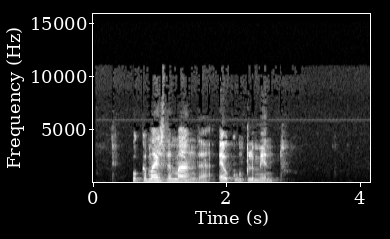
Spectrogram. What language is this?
Galician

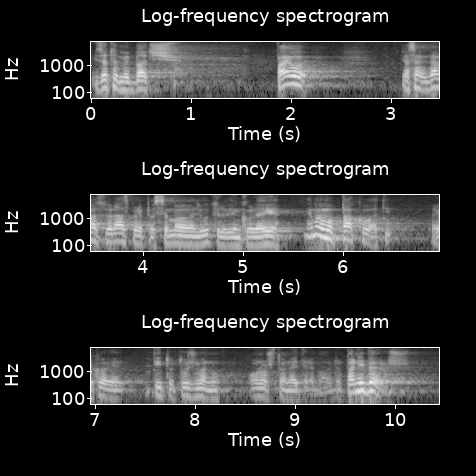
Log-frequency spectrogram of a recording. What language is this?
Croatian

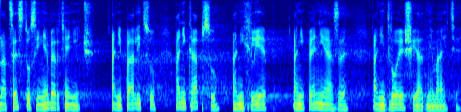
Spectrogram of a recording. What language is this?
Slovak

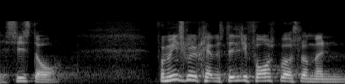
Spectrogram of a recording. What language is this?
Danish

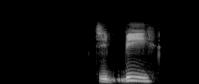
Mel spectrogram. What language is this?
Min Nan Chinese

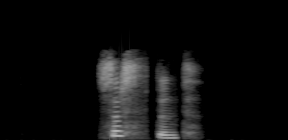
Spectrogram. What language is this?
Kabyle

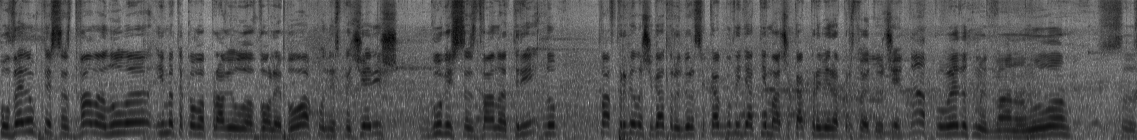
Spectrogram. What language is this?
Bulgarian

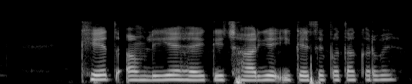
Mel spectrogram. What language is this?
Magahi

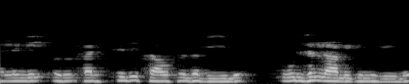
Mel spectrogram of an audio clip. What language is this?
Malayalam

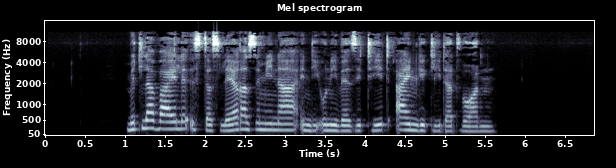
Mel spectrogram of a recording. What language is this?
German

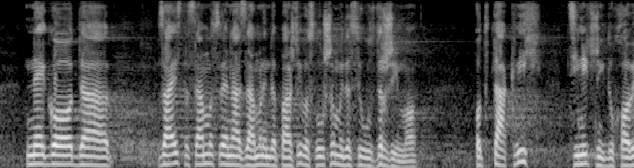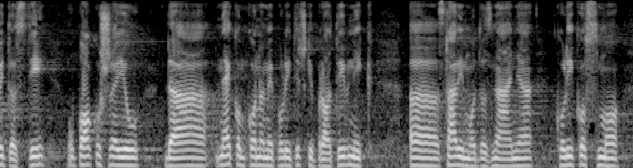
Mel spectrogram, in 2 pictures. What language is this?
Serbian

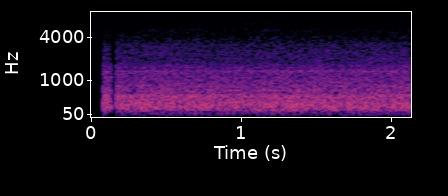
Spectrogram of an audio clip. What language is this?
Chinese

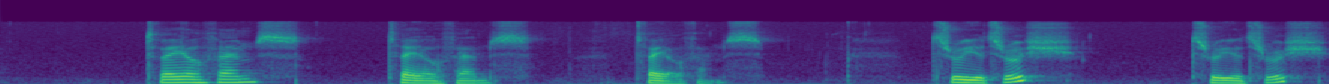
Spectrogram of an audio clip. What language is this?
Faroese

